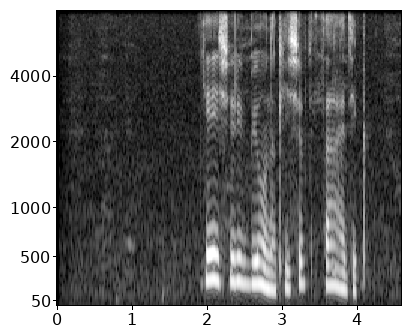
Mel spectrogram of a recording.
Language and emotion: Russian, positive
